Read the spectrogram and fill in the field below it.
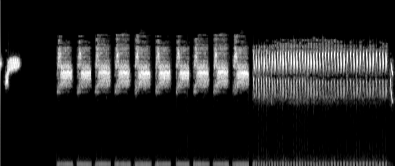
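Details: Male common linnet in open country, seeking a singing perch in a bush or hedge: a short upslurred note, then about nine buzzy chirps in steady sequence, ending in a long, fast, rattling trill. No other sounds.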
